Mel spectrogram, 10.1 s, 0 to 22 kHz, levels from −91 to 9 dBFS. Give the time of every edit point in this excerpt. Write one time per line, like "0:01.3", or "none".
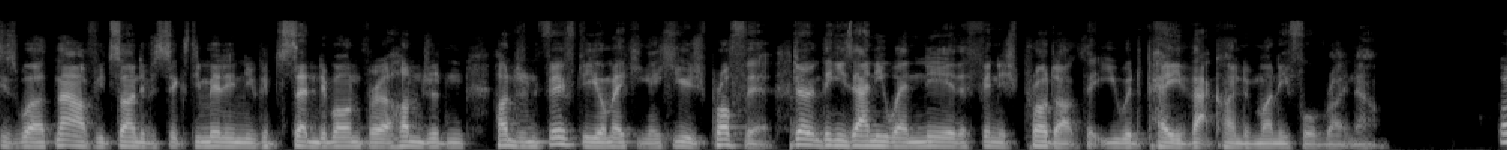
0:05.3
